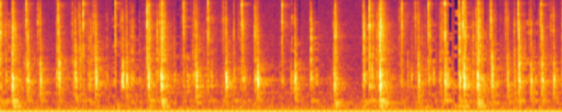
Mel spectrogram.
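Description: Fingertips with long red nails type densely on a silver metal mechanical keyboard with pink plastic keycaps. The result is a rapid, uneven stream of short, crisp clicks with a bright, clacky edge and some low thock, each dying away almost instantly.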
